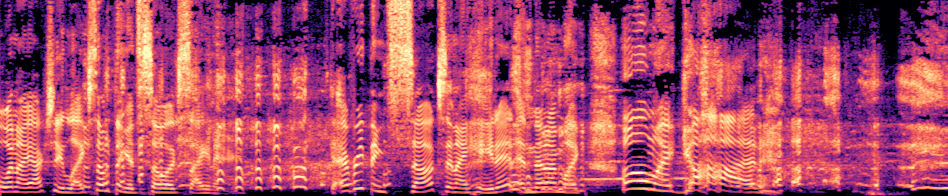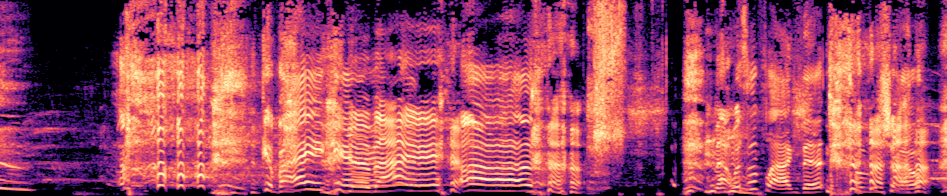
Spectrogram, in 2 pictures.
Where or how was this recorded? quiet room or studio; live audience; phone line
live audience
